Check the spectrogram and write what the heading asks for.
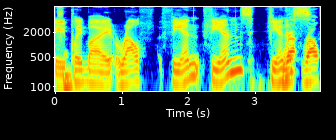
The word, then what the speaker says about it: Fiennes: Let's see, played by Ralph Fiennes? Ralph Fiennes. It's spelled...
